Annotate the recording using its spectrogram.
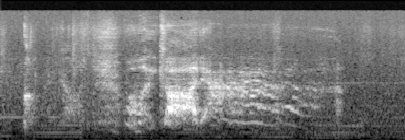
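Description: A woman laughing softly and making a drawn-out vocal sound that falls in pitch, without clear words.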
